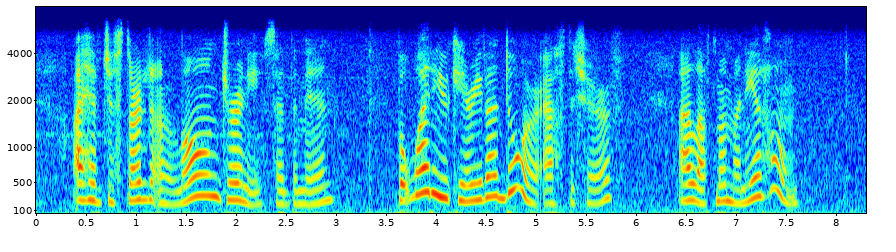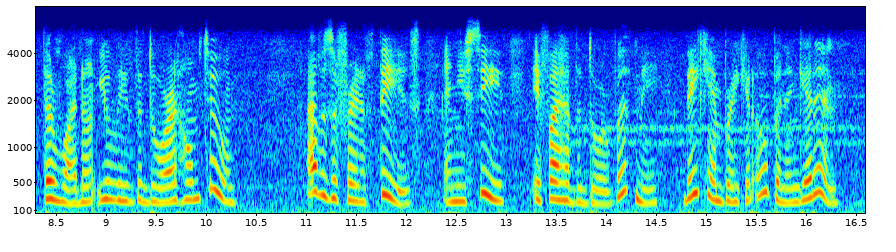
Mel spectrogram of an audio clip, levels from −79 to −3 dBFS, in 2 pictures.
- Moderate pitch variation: Yes, average, 4.4 semitones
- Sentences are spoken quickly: Yes, fast, 220 wpm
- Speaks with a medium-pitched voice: No, high, 235 Hz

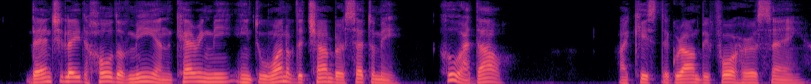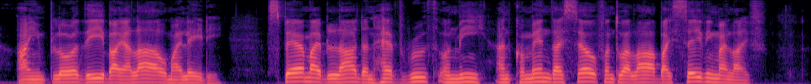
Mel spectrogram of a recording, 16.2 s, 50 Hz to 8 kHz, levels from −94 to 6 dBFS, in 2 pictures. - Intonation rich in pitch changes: No, average, 3.5 semitones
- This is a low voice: Yes, low, 125 Hz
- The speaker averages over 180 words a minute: Yes, average, 190 wpm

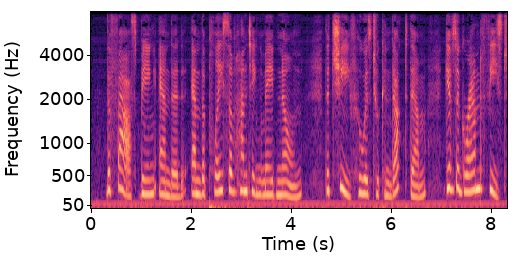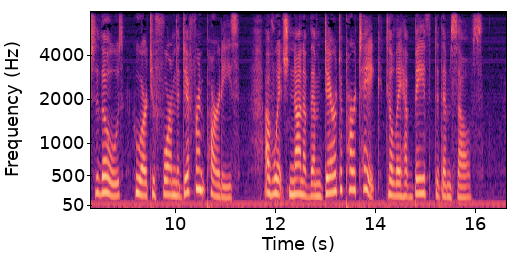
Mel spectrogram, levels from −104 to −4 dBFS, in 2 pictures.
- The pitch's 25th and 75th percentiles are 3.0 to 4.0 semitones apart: No, average, 4.8 semitones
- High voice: Yes, high, 220 Hz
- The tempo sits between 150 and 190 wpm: Yes, average, 160 wpm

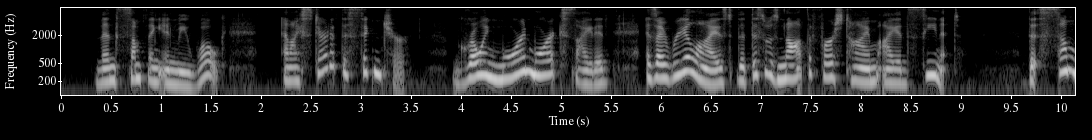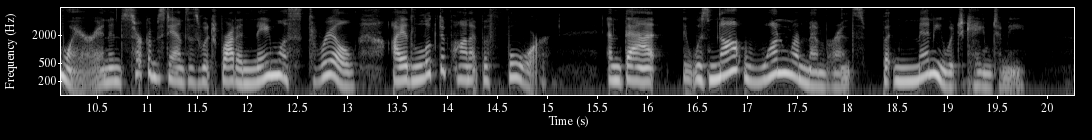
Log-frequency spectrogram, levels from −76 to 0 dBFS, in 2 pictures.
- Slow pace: No, average, 175 wpm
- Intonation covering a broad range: Yes, wide, 5.7 semitones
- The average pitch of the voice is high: Yes, high, 215 Hz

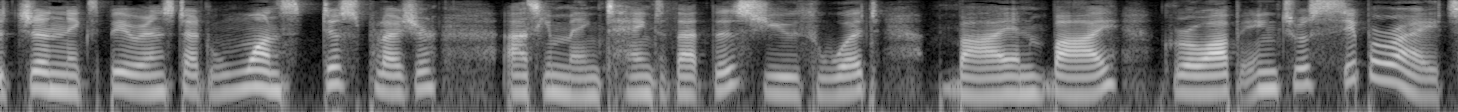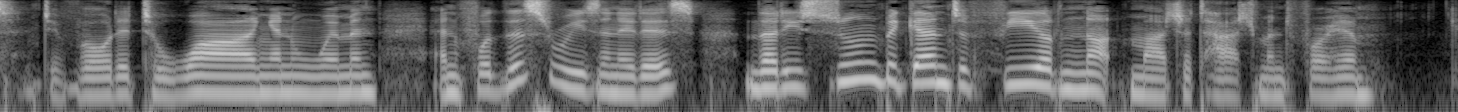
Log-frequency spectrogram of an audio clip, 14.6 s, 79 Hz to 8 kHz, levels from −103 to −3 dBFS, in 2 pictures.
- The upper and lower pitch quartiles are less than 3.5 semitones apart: No, average, 3.8 semitones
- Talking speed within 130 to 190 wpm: Yes, average, 175 wpm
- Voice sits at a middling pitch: Yes, medium, 180 Hz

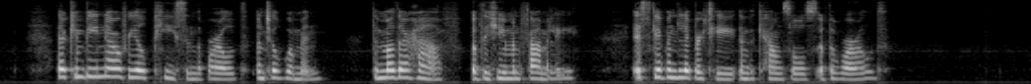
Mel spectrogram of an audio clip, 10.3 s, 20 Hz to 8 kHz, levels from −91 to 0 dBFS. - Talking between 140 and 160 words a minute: Yes, average, 155 wpm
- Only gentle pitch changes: No, average, 3.7 semitones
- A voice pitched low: No, high, 230 Hz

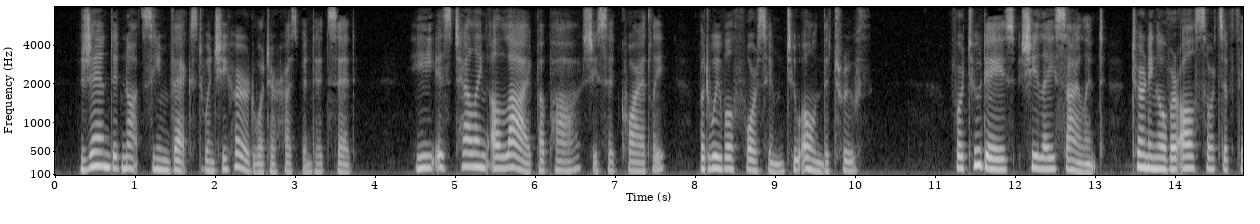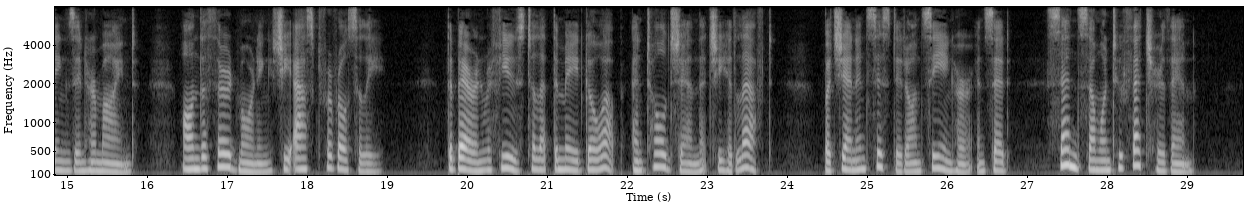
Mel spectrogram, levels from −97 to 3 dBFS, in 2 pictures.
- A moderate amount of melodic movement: Yes, average, 4.5 semitones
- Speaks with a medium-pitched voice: Yes, medium, 175 Hz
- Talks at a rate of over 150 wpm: Yes, average, 175 wpm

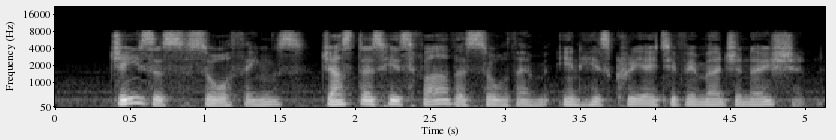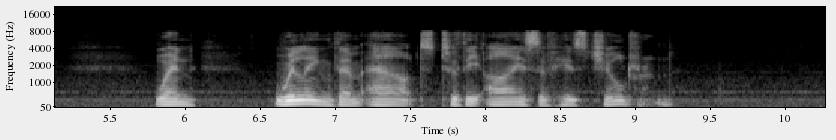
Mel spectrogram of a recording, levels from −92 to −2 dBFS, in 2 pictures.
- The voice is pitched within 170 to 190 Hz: No, low, 115 Hz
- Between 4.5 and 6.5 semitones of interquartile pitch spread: No, average, 4.1 semitones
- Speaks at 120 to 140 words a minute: Yes, slow, 135 wpm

